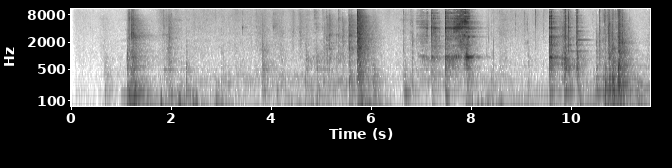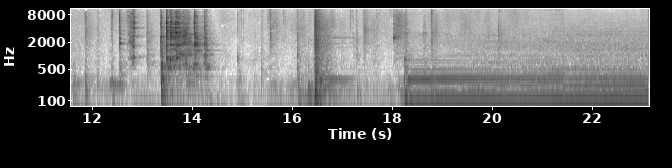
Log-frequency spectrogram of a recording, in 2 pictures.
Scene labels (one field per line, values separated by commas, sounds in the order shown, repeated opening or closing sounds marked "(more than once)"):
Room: kitchen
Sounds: footsteps, door (more than once), cutlery and dishes, microwave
